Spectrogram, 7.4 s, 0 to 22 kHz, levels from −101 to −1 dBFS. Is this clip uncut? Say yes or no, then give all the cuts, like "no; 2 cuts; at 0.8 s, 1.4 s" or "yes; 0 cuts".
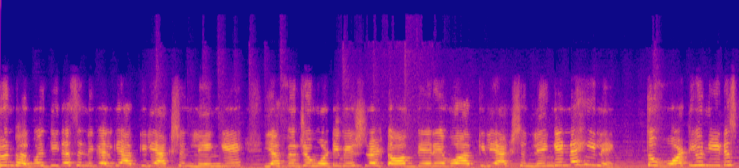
no; 1 cut; at 6.3 s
